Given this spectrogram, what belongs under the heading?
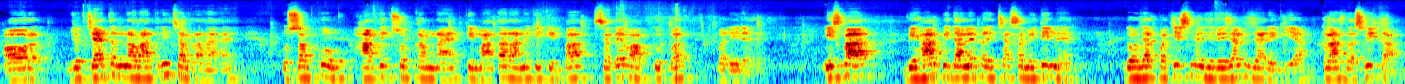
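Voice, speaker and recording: Earnest high-voiced man from Bihar. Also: steady tone, normal speed. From Bihar, India. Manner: earnest, devotional, preachy. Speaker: coaching institute teacher. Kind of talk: motivational address to students. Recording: echoey room, distant mic, faint ambient noise.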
